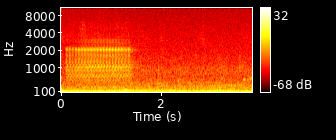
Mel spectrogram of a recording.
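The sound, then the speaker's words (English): A woodpecker gives a single rapid, buzzy rattle lasting just over a second, fairly bright in pitch, then fades out, leaving a steady low rumbling background noise. “Maybe you can hear the lovely woodpecker.”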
